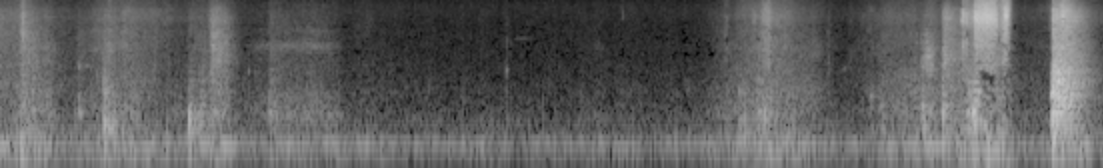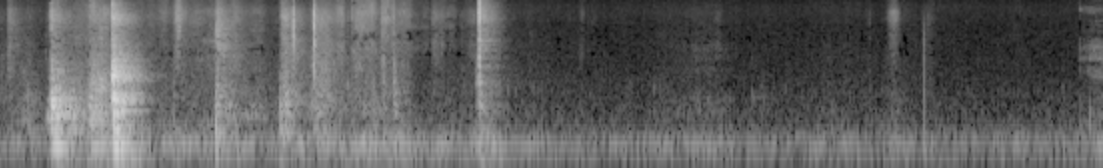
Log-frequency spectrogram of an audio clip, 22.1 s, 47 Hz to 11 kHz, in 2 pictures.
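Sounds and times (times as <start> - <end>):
scraping and rustling handling noises: 11.7 - 15.9.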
